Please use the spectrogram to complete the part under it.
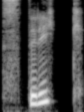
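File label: "strikk", Norwegian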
